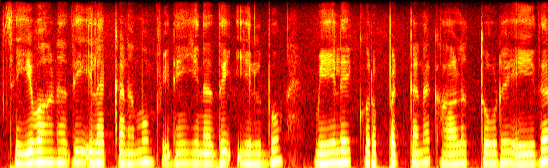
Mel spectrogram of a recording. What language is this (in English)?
Tamil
